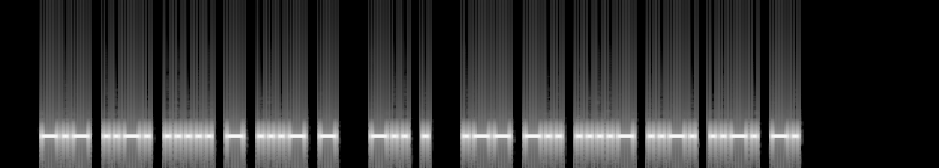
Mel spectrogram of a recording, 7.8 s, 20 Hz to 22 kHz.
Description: Morse code, heard as a keyed tone, about 28 wpm, 700 Hz. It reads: KF5TVT DE WD4FFN
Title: USA Callsign DE Callsign - 6 Characters - 28wpm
